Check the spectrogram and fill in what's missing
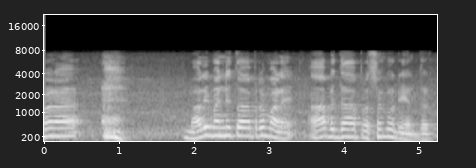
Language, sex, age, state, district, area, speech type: Gujarati, male, 60+, Gujarat, Rajkot, rural, spontaneous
